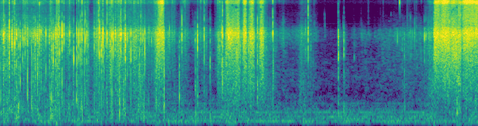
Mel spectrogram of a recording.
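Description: Sandwich paper wrapper crinkling and tearing as it is unwrapped by hand close to the microphone, with irregular crackles and clicks and a louder rustling burst near the end.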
